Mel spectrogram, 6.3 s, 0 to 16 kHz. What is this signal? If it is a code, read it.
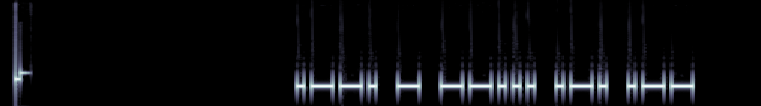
Morse code, heard as a keyed tone, about 21 wpm, 700 Hz. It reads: PT7RW
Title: DXCC-100 Call Signs - 5 Characters - 20wpm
